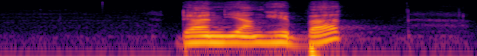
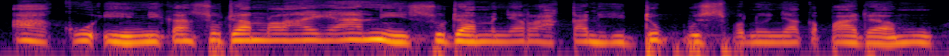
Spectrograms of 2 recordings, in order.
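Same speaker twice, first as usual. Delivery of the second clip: complaining to God; 8 semitones higher than usual. Retold or imitated. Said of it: "saya agak marah".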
